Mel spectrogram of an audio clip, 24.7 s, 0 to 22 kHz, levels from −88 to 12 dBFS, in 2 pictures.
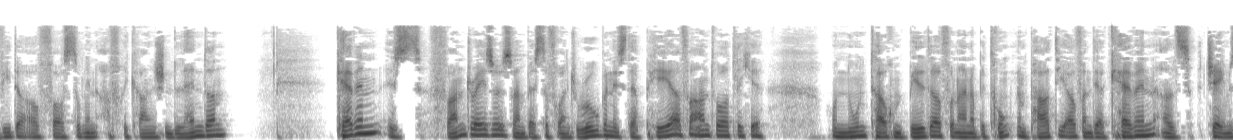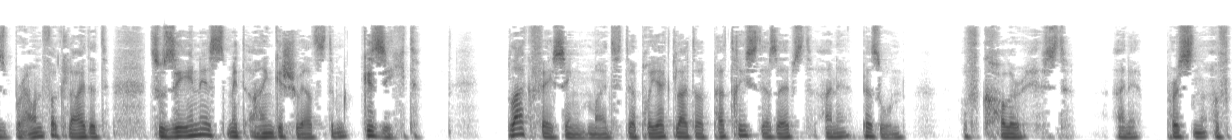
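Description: Watery, swirly treble loss and smeared attacks run throughout the speech, likely MP3 compression at a low bitrate near 40 kbps, zeroing weak frequency lines frame to frame. Pre-echo at 11.08 to 11.11 s and 15.93 to 15.97 s: quantisation noise spreads about 31 ms ahead of sharp attacks, heard as hiss rising about 17 dB, then about 26 dB.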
